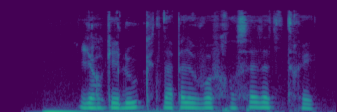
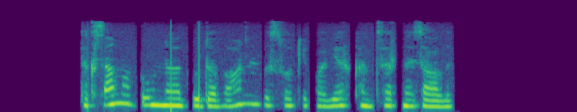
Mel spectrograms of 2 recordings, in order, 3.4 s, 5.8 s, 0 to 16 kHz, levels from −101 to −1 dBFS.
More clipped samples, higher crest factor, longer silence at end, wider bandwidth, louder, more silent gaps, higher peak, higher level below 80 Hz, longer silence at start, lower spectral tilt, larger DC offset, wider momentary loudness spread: neither; about the same, 14 dB vs 16 dB; second, 0 s vs 1.25 s; first, 11.5 kHz vs 7.8 kHz; second, -49 LUFS vs -20 LUFS; neither; second, -36 dBFS vs -4 dBFS; second, -74 dBFS vs -56 dBFS; second, 0.2 s vs 0.8 s; about the same, -6 dB/octave vs -7 dB/octave; neither; second, 7 LU vs 12 LU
